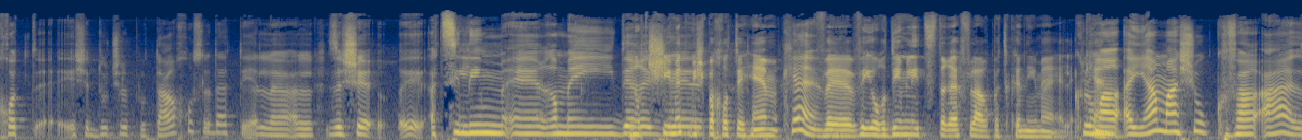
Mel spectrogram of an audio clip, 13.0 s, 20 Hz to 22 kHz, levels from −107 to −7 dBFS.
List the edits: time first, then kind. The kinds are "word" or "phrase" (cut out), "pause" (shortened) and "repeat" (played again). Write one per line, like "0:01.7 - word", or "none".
0:03.2 - pause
